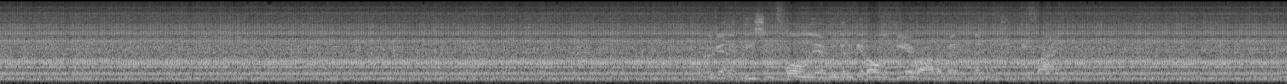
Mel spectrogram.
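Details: Old oil boiler burner running with the FF jumped out: loud steady roar with a rough, fluttering hiss; noise from the burner's air shutter.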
